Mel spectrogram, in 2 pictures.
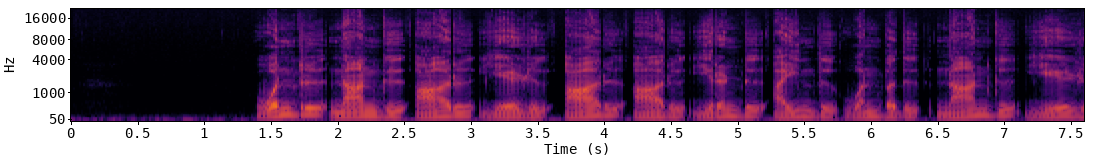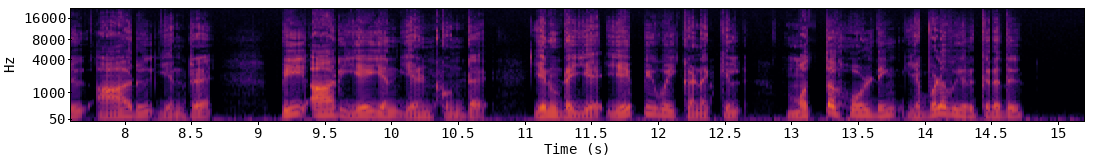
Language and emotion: Tamil, neutral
